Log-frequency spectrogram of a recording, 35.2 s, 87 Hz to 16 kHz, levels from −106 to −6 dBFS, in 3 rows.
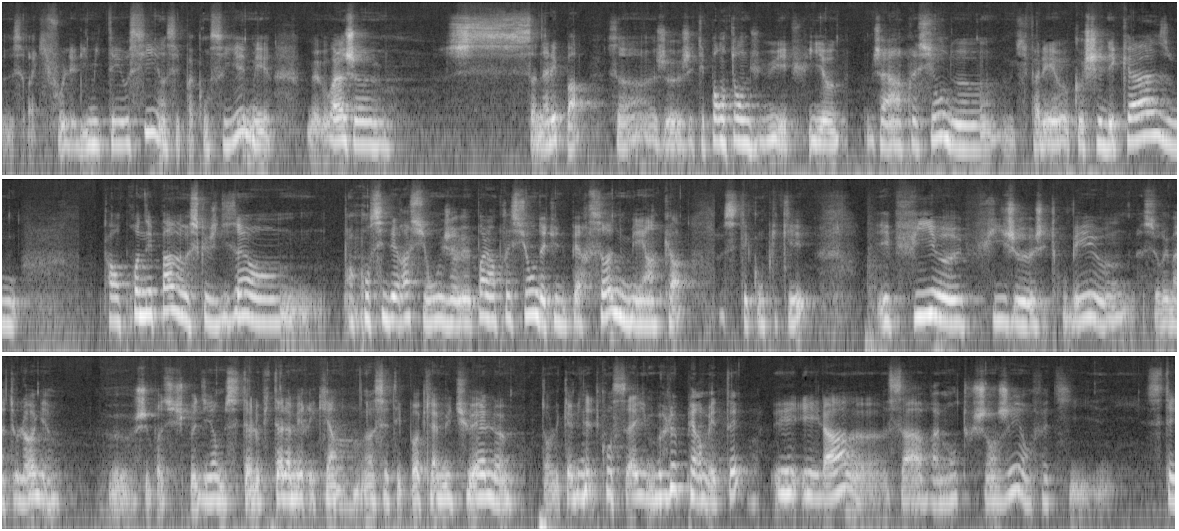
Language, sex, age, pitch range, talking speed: French, female, 50-69, 210-250 Hz, 185 wpm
